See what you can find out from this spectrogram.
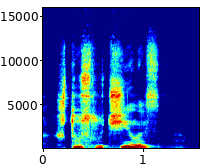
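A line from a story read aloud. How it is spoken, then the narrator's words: Anxious question. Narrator (Russian): взволнованно поинтересовалась я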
